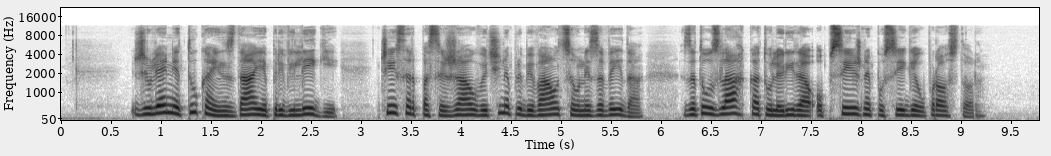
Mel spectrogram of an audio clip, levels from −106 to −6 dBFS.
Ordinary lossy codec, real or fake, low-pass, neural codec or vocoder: none; real; none; none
